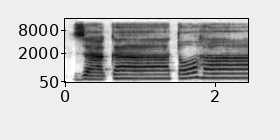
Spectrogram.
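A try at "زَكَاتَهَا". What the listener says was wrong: Ta, bukan to tapi ta.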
